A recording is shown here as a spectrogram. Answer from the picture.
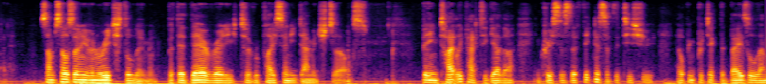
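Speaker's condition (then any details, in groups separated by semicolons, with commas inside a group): No condition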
